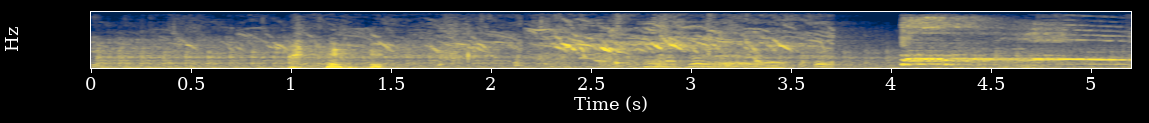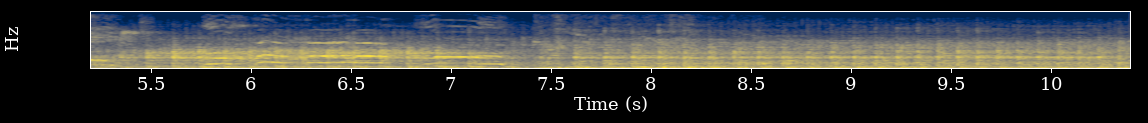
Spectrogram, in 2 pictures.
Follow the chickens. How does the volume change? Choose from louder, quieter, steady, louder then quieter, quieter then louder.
quieter.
